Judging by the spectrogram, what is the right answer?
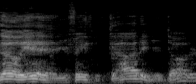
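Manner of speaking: snide, needling, mocking sarcasm. Retelling a remark someone aimed at an artist: imitating a sarcastic remark. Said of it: "being sarcastic".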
